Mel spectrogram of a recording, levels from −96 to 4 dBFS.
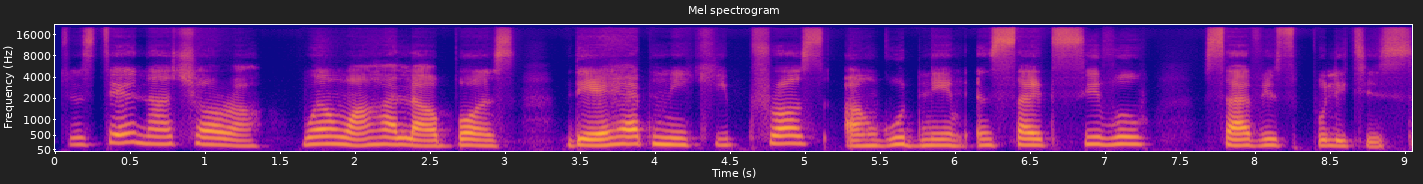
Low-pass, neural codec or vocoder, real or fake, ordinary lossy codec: none; autoencoder, 48 kHz, 32 numbers a frame, DAC-VAE, trained on Japanese speech; fake; none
